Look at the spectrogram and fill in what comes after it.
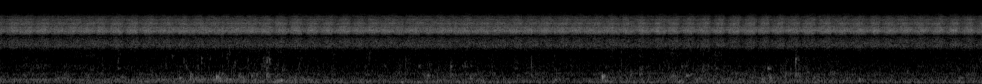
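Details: Korčula bay, Croatia, filled with cricket song: an unbroken high, hissing buzz that swells and fades slightly about three times per second, with occasional soft low knocks and breeze in the background.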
